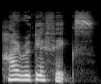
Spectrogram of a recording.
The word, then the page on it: hieroglyphics: British English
